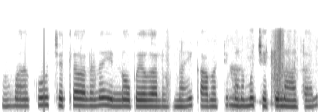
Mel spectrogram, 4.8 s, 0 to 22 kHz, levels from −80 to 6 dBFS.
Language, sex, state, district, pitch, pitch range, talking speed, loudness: Telugu, female, Telangana, Karimnagar, 230 Hz, 220-245 Hz, 125 wpm, -23 LUFS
